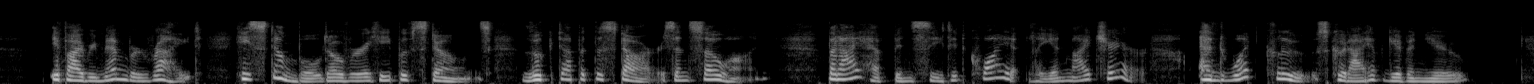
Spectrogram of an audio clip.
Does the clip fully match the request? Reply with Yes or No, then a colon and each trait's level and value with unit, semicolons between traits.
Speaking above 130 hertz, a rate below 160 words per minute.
Yes: medium, 185 Hz; average, 140 wpm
